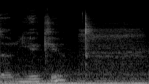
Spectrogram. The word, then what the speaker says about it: Ryukyu: Of course, Japanese doesn't have an L, so in Japanese it's known as Ryukyu.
